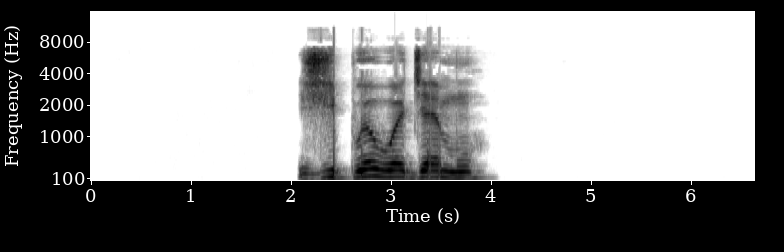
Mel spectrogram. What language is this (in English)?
Ghomala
